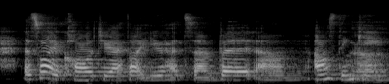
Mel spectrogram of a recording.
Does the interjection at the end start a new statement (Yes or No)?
No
